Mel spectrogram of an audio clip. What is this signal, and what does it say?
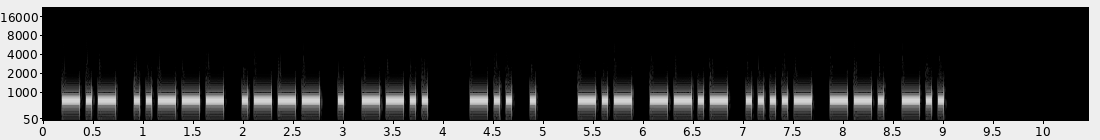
Morse code, heard as a keyed tone, about 20 wpm, 700 Hz. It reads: K2JEZ DE KQ4GD
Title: USA Callsign DE Callsign - 5 Characters - 20wpm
